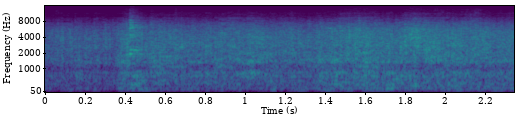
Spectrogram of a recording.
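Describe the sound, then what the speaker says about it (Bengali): Ginger sizzles in hot oil in a pan while ghugni is being cooked, giving a steady, close hiss of frying throughout with a brief louder crackle near the start. "আদাটা দিয়ে একটু ভালো করে ভেজে নেব।"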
